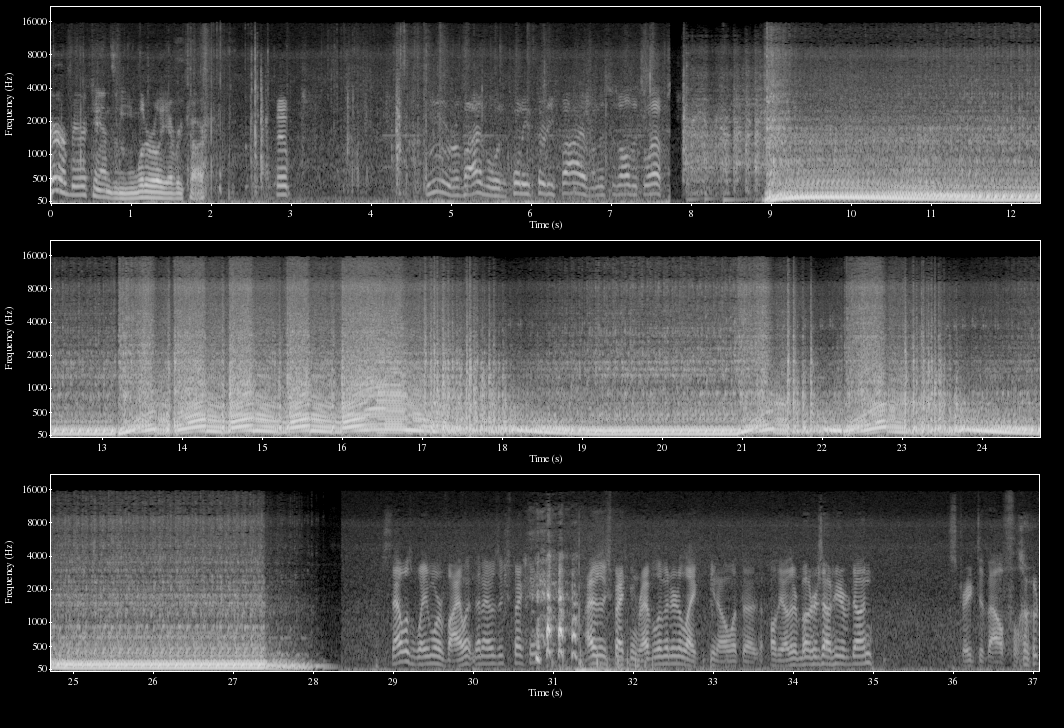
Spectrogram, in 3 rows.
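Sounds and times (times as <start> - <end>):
car engine starting: 7.8 - 28.3
car engine idling and revving: 8.4 - 28.3.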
